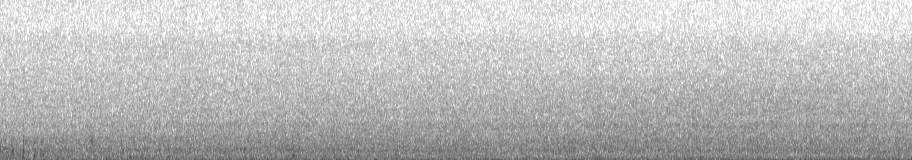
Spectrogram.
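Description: Steady rushing outdoor noise: an even hiss with an uneven low rumble underneath and no distinct events; no animal calls are heard.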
